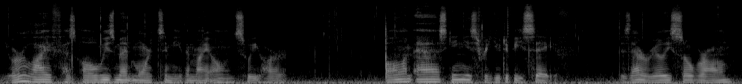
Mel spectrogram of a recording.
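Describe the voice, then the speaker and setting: Guy doing a lowish voiced mafia boss husband, protective n tender but bossy, intimate asmr roleplay, bit of background noise. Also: fairly even intonation, darkish tone, close to an everyday voice. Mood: firm, pleading. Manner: earnest, commanding yet tender, measured. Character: protective, gentle mafia boss husband, ruthless outside, devoted. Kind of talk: intimate ASMR romance roleplay, speaking to the listener.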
